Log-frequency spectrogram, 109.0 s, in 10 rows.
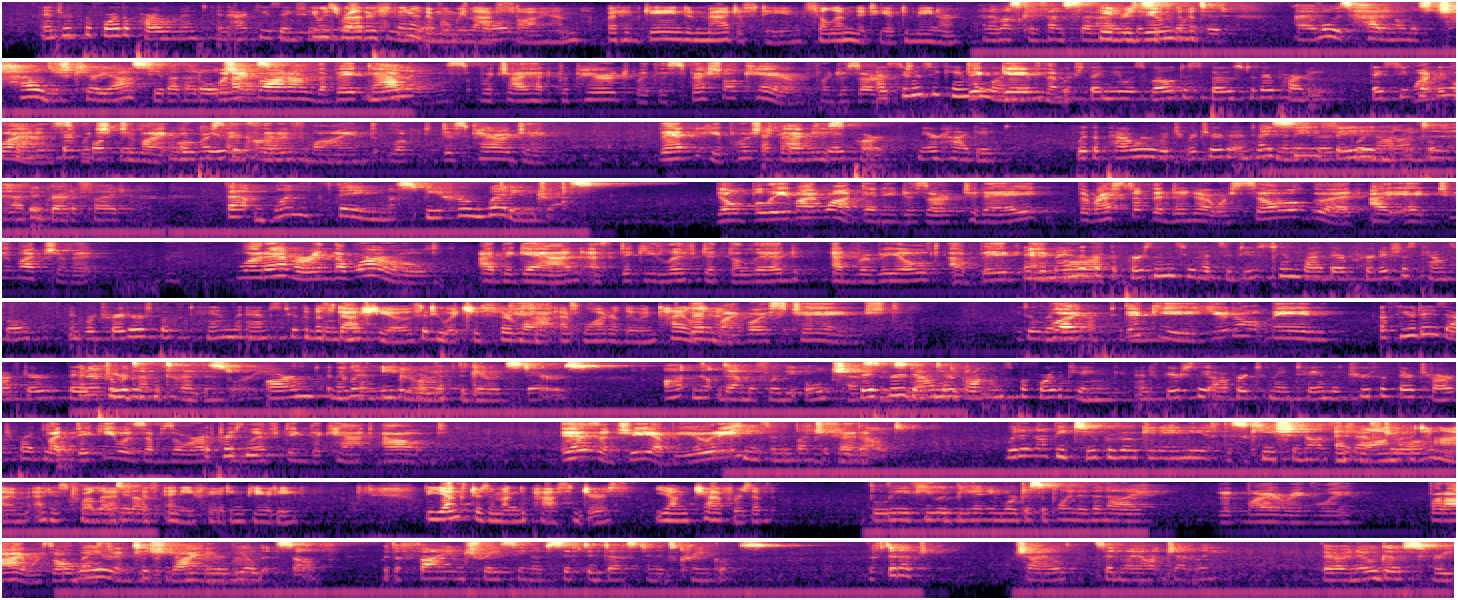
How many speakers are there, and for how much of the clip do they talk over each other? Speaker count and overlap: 4, about 26%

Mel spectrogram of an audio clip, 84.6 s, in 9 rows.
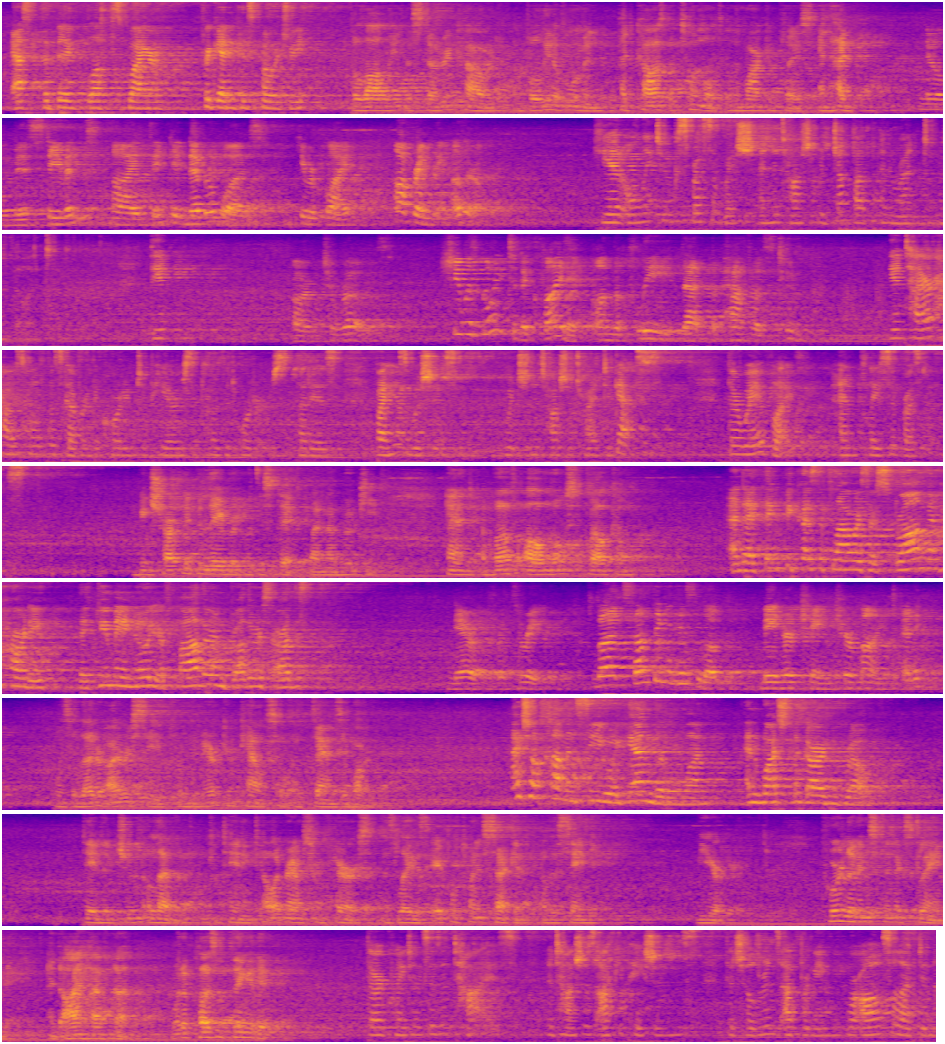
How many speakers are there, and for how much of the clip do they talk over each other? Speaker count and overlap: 4, no overlap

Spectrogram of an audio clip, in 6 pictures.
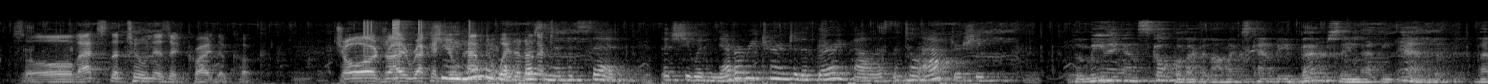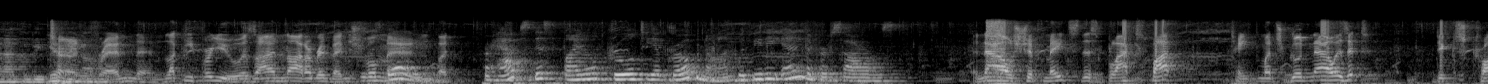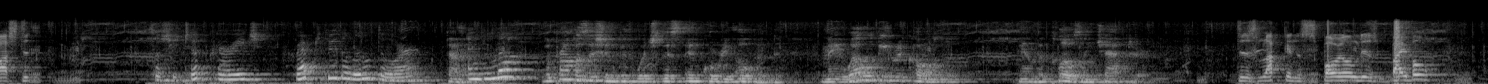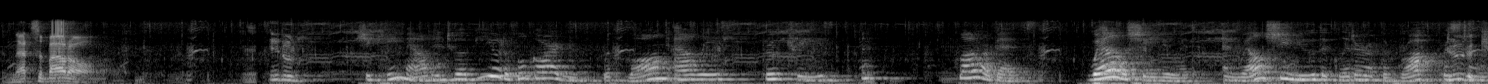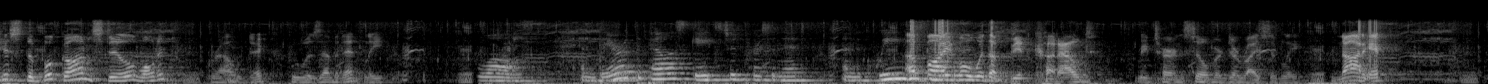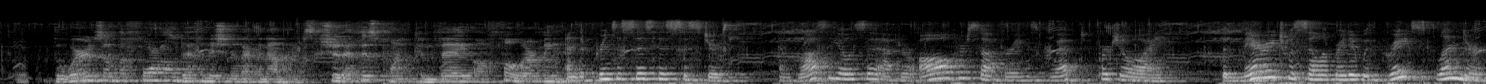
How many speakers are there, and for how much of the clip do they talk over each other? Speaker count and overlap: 3, about 6%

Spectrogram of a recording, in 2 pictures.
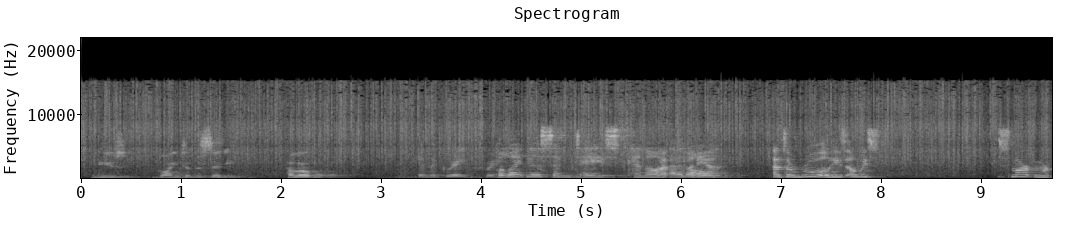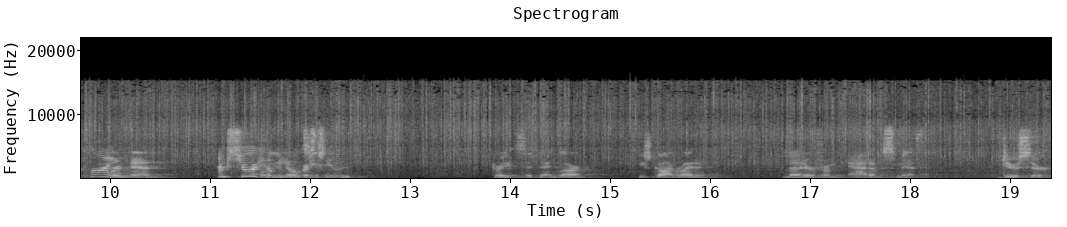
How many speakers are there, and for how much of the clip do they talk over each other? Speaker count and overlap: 4, about 19%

